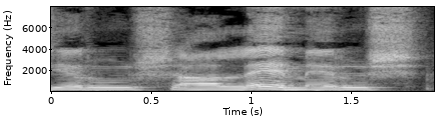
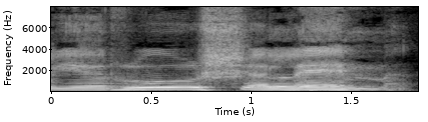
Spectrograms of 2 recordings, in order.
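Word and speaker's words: יְרוּשָׁלֵם: Okay, now there is an alternative spelling, which is Yerushalem. This shwa is a vocal shwa because it's a long vowel. Yerushalem segol.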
